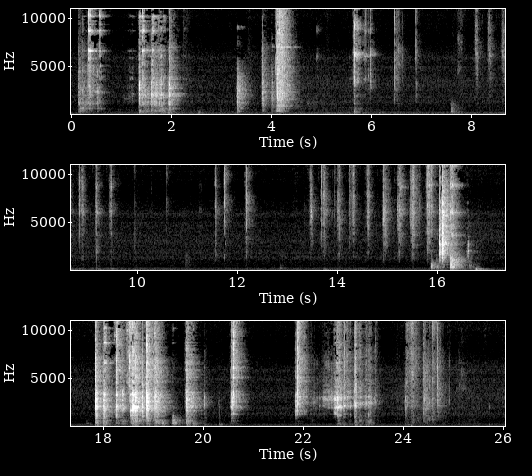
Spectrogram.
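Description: Metal clicks, scrapes and rattles of a brass lock cylinder being handled and taken apart with a small screwdriver, partly picked up through a contact mic on the lock. The clatter comes in clusters, busiest in the second half, over a faint steady hum.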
